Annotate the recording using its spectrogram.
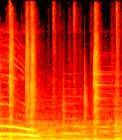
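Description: A woman's high, drawn-out "uuh!" whoop into a microphone, held and then sliding down in pitch until it fades out under a second in. Soft worship-band music plays beneath it.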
